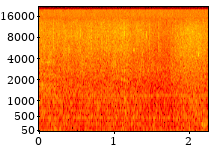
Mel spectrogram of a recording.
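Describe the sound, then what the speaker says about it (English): A waterfall in the video game Elden Ring roars as a steady, broad wash of rushing water, quiet and distant-sounding, with no speech. "waterfall"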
